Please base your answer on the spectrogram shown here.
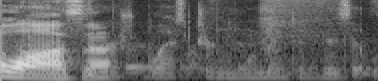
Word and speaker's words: Lhasa: My journey to Laz. I want to go there. You pronounced that so wrong, Jack. Oh, I want to go to Lhasa.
